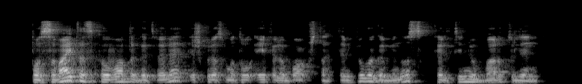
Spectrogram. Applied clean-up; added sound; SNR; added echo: none; none; none; none.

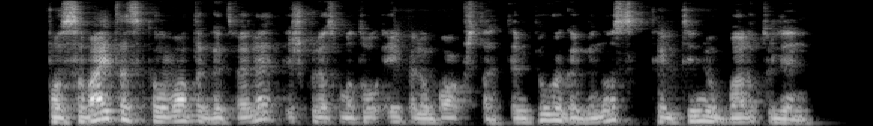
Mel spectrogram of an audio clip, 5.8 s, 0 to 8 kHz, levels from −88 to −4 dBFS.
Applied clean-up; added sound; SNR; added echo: neural mask model DeepFilterNet 3.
